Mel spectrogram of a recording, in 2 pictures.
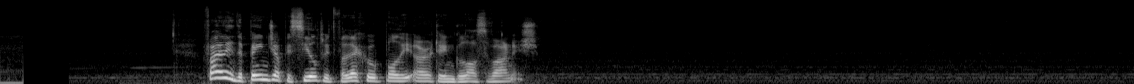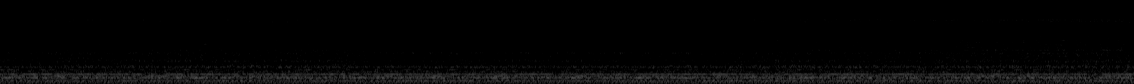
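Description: An airbrush hisses softly as it sprays paint in short bursts.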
